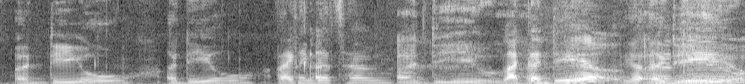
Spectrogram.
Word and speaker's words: Adele: the studio okay turns out we have been pronouncing Adele all wrong I don't know if y'all seen that but she's a deal a deal a deal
